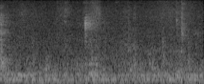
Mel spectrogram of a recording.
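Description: Quiet room tone with a few soft clicks, about one a second, the clearest near the middle.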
